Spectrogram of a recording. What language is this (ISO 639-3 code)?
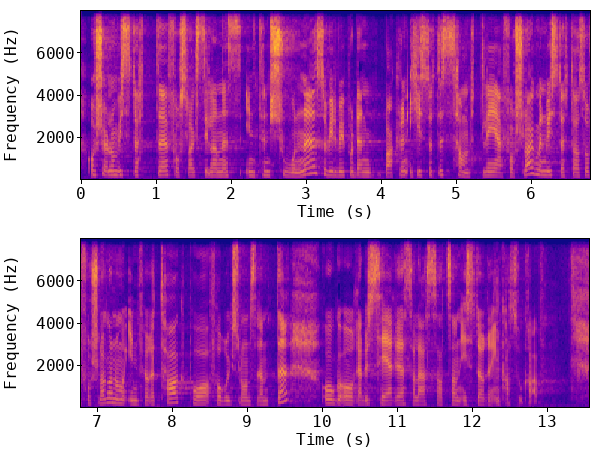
nor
